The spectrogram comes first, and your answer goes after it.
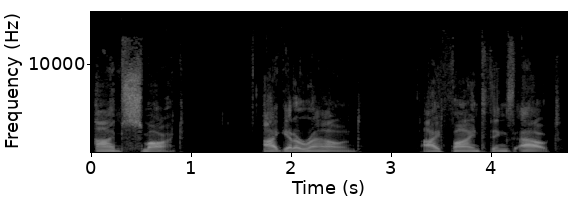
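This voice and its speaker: A man's voice: low-pitched, sing-song, extremely slow, darkish tone, no echo, highs cut off, pitched above the performer's own voice, exaggerated voice. A man playing a sneering, talkative, cynical wise-guy operative with a cocky, slangy manner in an audiobook. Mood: cynical, boastful.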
